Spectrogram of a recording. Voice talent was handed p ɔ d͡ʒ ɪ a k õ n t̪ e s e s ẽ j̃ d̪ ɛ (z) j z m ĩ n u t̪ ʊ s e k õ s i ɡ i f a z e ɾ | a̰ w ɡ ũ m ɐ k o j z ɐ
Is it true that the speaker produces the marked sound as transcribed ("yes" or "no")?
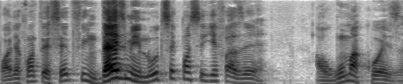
no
